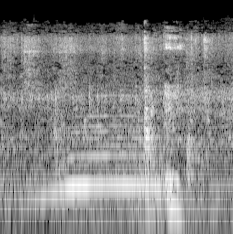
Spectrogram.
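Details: A bull among fighting cattle at an Indonesian livestock market gives one long, even, droning moo lasting over a second, ending in a short broken grunt, with people and bustle behind.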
